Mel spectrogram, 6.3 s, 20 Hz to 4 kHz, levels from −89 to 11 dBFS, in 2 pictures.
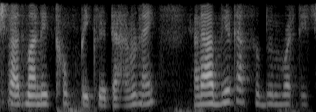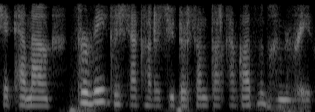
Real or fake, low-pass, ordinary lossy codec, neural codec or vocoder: fake; 3.6 kHz; none; codec, 16 kHz, 0.5 kbps, X-Codec, HuBERT features, trained on general audio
